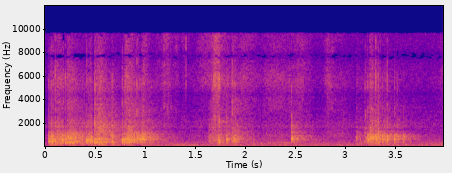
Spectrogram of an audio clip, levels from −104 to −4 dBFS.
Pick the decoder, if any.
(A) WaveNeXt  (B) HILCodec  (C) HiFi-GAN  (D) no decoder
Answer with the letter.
D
